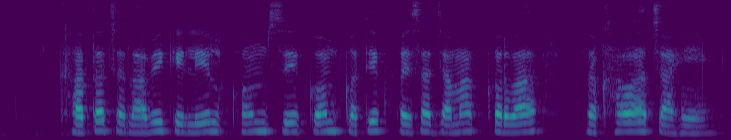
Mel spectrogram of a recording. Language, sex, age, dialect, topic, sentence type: Maithili, female, 18-24, Eastern / Thethi, banking, question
